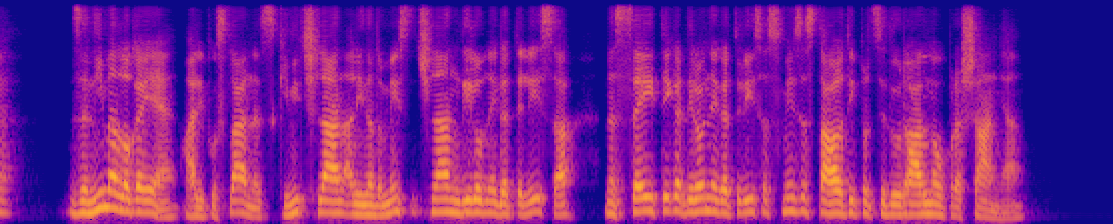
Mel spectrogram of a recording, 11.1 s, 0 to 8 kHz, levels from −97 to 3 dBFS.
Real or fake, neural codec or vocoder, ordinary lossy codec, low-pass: fake; codec, 16 kHz, about 1 kbps, DyCAST, with the encoder's durations; none; 7.2 kHz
